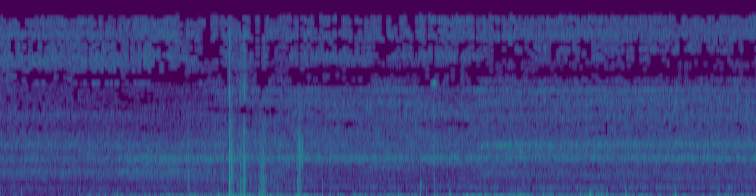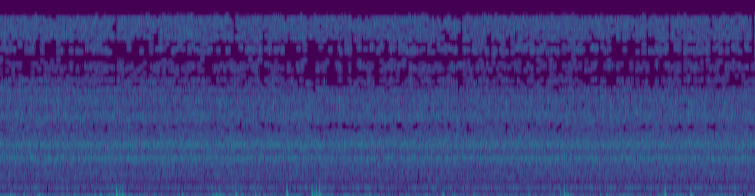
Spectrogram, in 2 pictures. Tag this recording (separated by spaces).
sink college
